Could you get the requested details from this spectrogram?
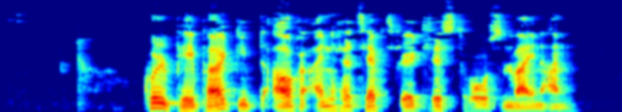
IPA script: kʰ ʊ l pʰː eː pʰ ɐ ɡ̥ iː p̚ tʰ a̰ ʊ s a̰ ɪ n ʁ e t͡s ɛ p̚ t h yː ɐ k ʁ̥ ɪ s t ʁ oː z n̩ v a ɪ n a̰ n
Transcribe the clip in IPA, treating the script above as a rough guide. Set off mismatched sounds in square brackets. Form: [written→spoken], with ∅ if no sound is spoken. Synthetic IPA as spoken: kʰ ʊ l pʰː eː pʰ ɐ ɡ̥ iː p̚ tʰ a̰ ʊ [s→x] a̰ ɪ n ʁ e t͡s ɛ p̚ t [h→f] yː ɐ k ʁ̥ ɪ s t ʁ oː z n̩ v a ɪ n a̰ n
